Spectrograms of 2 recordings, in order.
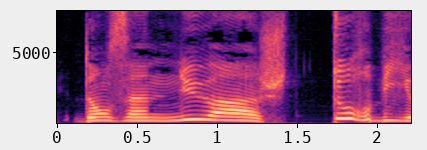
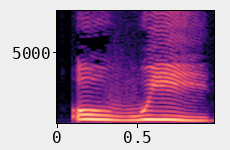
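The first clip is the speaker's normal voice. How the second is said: Cinderella voice; 7 semitones higher, 4 dB louder than usual. Acted. Cinderella eager.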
